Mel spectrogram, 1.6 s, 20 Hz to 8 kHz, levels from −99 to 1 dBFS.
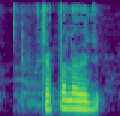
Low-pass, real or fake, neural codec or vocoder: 7.2 kHz; real; none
